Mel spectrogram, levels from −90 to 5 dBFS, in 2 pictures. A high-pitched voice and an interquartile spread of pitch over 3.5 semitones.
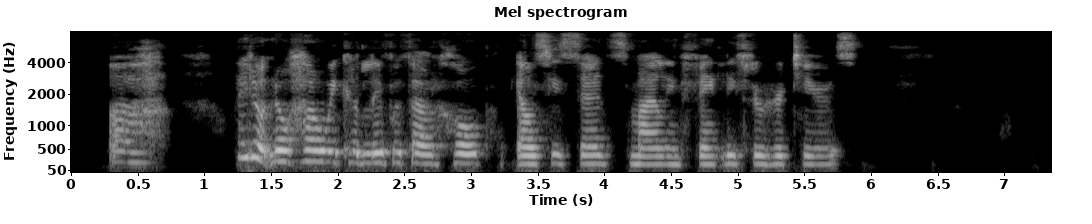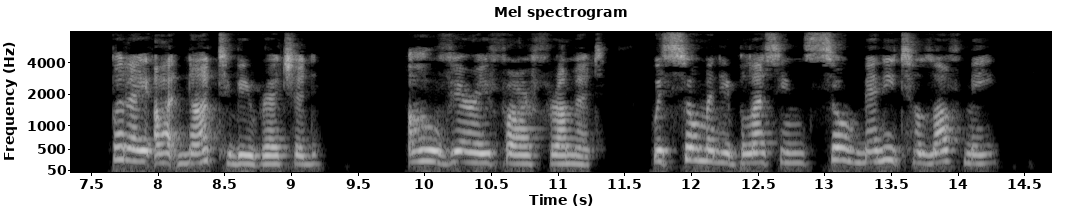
Yes: high, 200 Hz; average, 4.3 semitones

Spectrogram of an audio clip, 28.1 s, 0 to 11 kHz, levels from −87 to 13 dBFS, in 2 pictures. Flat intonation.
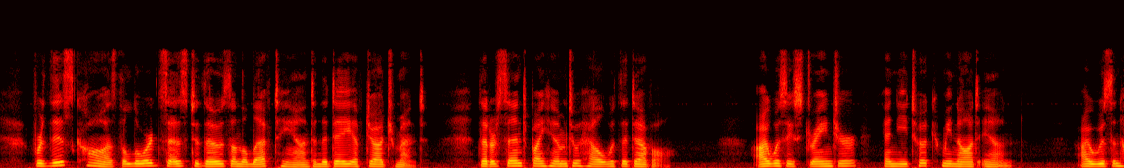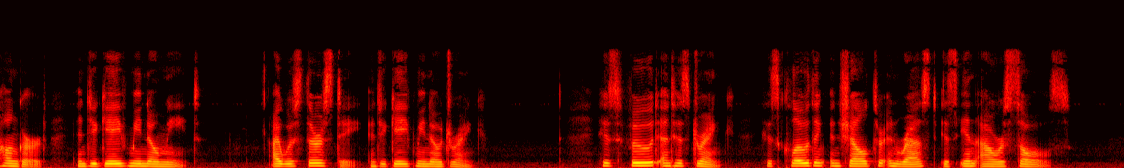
Yes: narrow, 2.1 semitones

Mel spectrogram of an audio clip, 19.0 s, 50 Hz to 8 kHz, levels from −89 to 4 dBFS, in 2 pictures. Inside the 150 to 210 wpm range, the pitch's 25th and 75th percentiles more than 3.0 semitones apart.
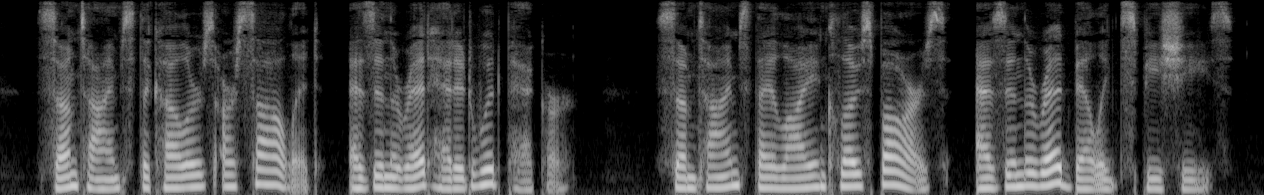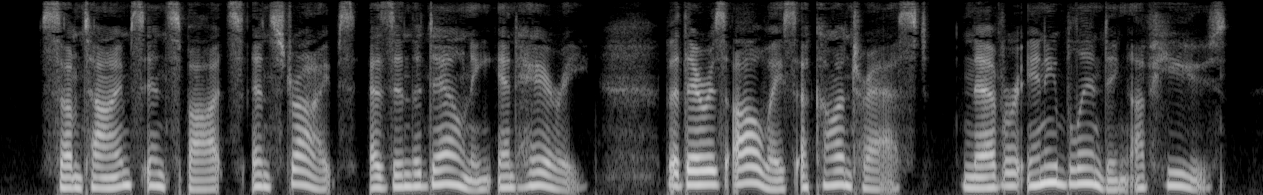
No: average, 140 wpm; average, 3.7 semitones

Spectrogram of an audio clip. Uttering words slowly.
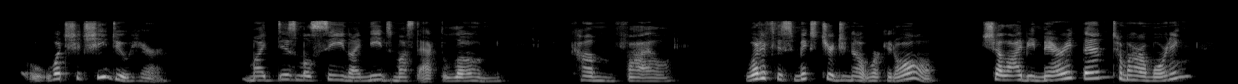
No: average, 155 wpm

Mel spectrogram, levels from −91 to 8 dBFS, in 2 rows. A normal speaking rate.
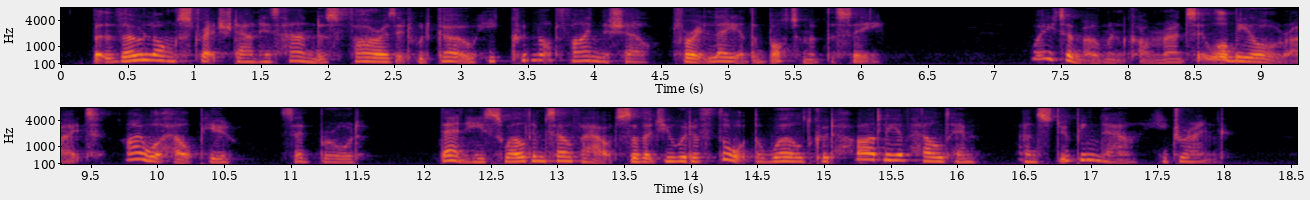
No: fast, 215 wpm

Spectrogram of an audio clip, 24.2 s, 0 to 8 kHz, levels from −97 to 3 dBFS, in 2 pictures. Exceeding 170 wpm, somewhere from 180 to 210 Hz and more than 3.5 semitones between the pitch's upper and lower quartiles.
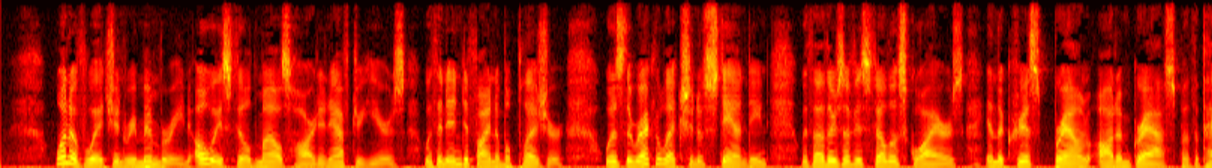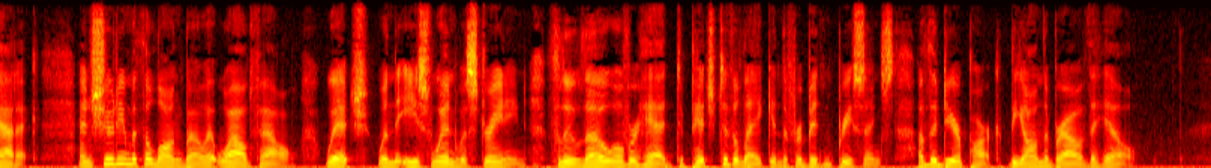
No: average, 180 wpm; medium, 170 Hz; average, 4.3 semitones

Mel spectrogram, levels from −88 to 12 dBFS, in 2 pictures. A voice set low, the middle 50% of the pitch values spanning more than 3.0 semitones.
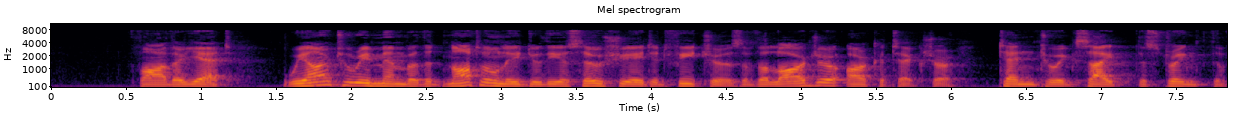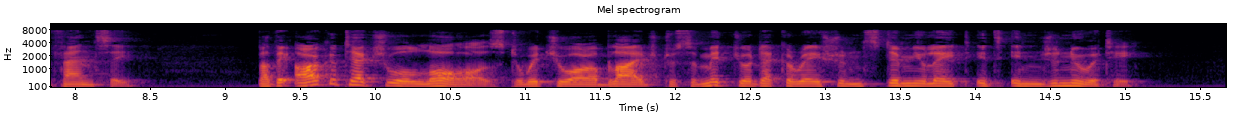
Yes: low, 115 Hz; average, 3.4 semitones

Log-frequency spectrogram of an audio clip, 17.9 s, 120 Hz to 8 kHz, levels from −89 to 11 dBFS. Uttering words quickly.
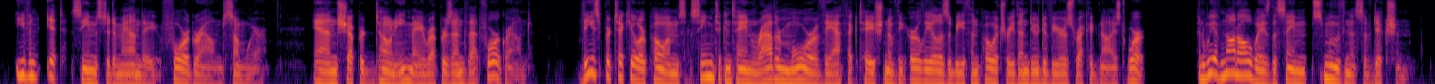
No: average, 160 wpm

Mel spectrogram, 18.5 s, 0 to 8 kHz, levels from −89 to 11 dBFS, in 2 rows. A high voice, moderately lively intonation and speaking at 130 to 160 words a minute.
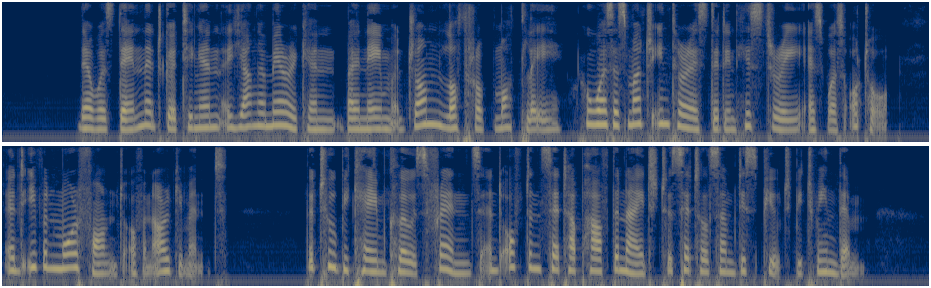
Yes: high, 210 Hz; average, 4.8 semitones; average, 155 wpm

